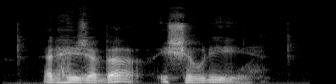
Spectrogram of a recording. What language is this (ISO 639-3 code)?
kab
